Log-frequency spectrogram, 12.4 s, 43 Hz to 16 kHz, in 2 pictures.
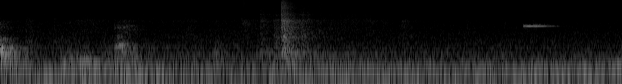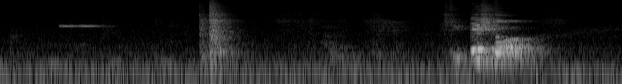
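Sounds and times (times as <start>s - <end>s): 
quiet room hum: 0.0s - 12.4s
door shutting: 8.2s - 8.8s
speech: 10.9s - 11.6s.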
